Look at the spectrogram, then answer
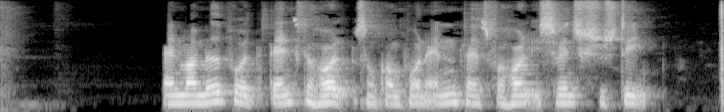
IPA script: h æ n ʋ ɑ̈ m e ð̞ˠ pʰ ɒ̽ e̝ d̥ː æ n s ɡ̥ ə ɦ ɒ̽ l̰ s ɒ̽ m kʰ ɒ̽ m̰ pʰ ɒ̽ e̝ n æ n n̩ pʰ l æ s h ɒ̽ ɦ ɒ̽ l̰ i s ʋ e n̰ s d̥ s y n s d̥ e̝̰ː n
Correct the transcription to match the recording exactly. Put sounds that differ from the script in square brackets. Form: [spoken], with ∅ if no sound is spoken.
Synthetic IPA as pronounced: h æ n ʋ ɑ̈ m e ð̞ˠ pʰ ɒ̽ e̝ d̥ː æ n s ɡ̥ ə ɦ ɒ̽ l̰ s ɒ̽ m kʰ ɒ̽ m̰ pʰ ɒ̽ e̝ n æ n n̩ pʰ l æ s [f] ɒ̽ ɦ ɒ̽ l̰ i s ʋ e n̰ s [ɡ̥] s y [∅] s d̥ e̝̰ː [m]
